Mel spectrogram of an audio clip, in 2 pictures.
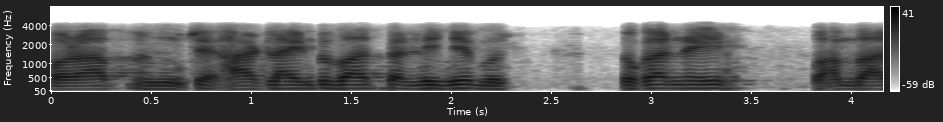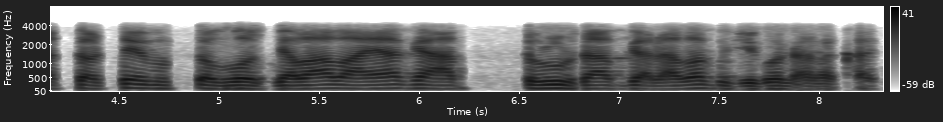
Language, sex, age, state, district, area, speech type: Urdu, male, 60+, Uttar Pradesh, Rampur, urban, conversation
